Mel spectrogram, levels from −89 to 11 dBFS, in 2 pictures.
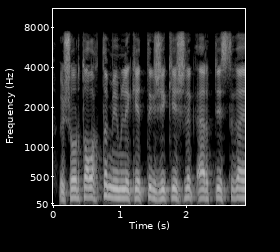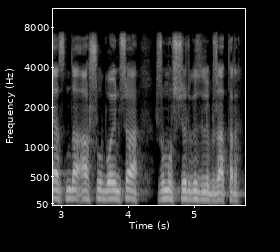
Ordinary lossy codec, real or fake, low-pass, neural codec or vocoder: none; real; 7.2 kHz; none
